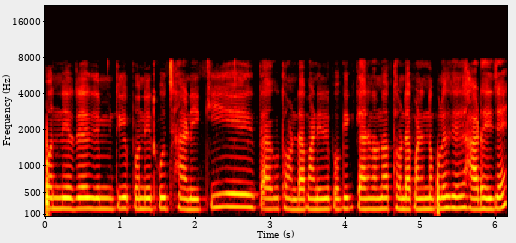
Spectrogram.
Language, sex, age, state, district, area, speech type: Odia, female, 45-60, Odisha, Kandhamal, rural, spontaneous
